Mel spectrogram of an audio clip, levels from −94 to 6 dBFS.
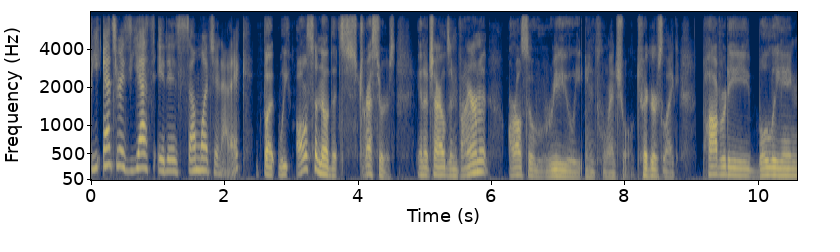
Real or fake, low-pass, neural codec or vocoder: fake; 7.2 kHz; codec, 24 kHz, 3 kbps, HILCodec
